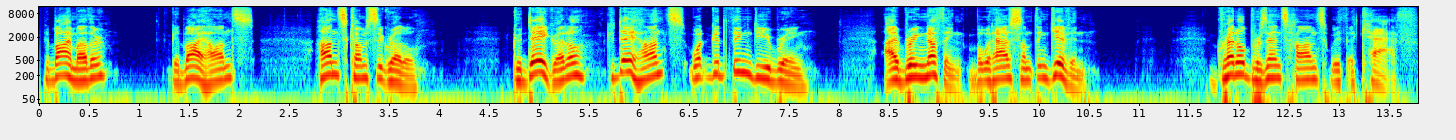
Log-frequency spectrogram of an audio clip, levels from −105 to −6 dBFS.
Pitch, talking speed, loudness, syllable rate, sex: 165 Hz, 150 wpm, -19 LUFS, 4.8 syllables/s, male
